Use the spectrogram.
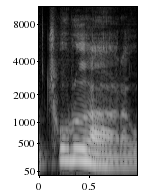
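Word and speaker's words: צרעה: 어, 성경에 등장하는 소라는 히브리 말로 초르아라고 발음을 하고 있어요.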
